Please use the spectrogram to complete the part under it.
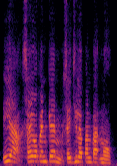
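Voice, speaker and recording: A man's voice: high voice, moderate pace, a bit bright. A man hosting a heated live debate, taunting and insulting his opponent in a mocking, combative way. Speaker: live stream host.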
